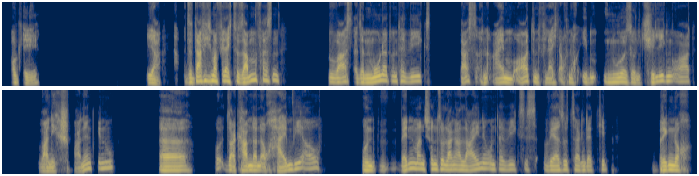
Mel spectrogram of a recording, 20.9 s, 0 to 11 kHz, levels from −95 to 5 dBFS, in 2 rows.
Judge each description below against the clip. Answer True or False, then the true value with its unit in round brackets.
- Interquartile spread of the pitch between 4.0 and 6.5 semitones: True (4.5 semitones)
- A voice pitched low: True (125 Hz)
